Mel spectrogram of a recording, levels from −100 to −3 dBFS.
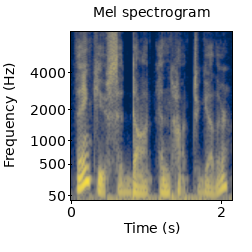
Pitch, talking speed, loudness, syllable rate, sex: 105 Hz, 195 wpm, -22 LUFS, 4.7 syllables/s, male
